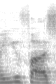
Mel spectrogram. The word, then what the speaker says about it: Uphaz: Now, Uphaz is a place. It's spelled U-P-H-A-Z.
